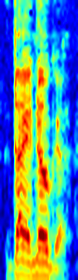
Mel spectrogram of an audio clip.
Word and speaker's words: Dianoga: So for A New Hope, we got the Diagondra. Did I say that right? I think I probably goofed that. Dianoga. – Yeah. – In episode 4, we had the Dianoga, which just something under the water that I can't see.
